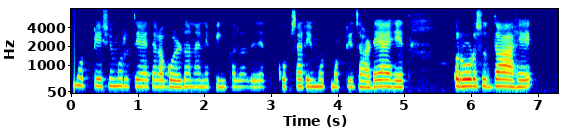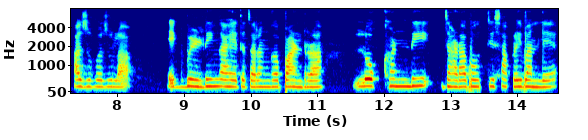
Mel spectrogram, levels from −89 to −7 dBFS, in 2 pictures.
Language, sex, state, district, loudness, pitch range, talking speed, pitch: Marathi, female, Karnataka, Belgaum, -26 LUFS, 230-250 Hz, 135 wpm, 235 Hz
